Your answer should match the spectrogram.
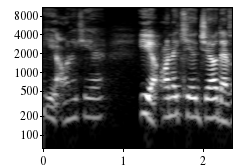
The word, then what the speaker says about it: Arnicare: Yeah, Arnicare.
